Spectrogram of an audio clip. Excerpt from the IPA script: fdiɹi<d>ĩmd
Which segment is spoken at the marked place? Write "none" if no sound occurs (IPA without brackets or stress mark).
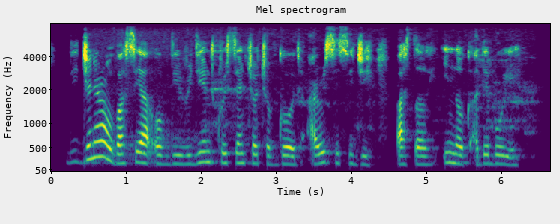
d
